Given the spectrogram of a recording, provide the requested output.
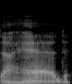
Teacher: the H in between the and the e is likely to be semi-voiced · Term: hooktop H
